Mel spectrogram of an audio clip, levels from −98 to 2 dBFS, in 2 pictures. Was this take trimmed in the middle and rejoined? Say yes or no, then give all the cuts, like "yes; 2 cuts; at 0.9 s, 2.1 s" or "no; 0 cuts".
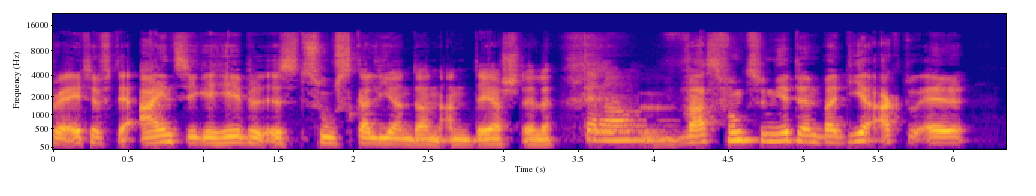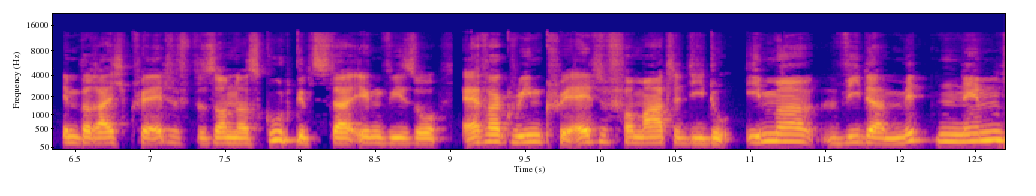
yes; 2 cuts; at 1.6 s, 9.0 s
